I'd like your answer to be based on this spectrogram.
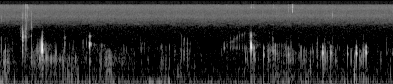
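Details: Woman's belly after a meal of fried rice and duck, recorded unedited with no added sounds: soft gurgles, pops and rumbles; normal digestive bowel sounds (borborygmi).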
